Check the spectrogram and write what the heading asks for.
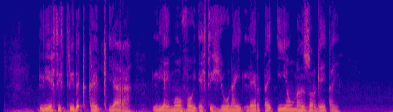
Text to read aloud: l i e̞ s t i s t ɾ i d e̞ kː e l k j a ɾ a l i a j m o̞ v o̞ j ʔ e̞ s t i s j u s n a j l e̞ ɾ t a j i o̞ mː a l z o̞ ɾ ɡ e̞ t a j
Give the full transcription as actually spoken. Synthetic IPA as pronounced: l i e̞ s t i s t ɾ i d e̞ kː e l k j a ɾ a l i a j m o̞ v o̞ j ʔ e̞ s t i s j u n a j l e̞ ɾ t a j i o̞ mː a l z o̞ ɾ ɡ e̞ t a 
